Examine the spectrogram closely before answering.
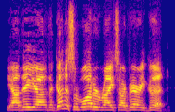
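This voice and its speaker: A man with a high pitch speaks amid audible room echo. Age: 80s+. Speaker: history professor giving a lecture. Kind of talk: Q&A after a lecture webinar. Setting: video call webinar.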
